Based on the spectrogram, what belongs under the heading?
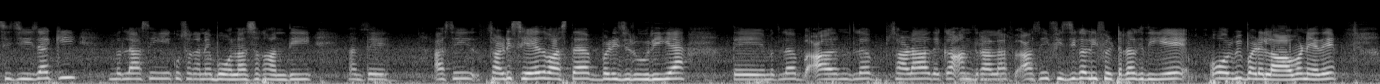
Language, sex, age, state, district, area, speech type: Dogri, female, 18-30, Jammu and Kashmir, Reasi, rural, spontaneous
